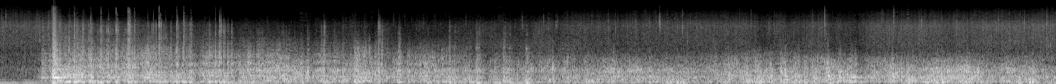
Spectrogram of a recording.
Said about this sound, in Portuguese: A água insistia em cair incessantemente havia um bom tempo.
